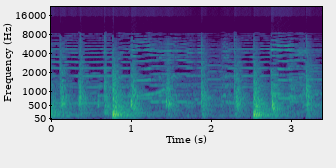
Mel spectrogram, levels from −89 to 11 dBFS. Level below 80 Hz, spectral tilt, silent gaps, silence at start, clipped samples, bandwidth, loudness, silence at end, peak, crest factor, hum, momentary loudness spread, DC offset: -50 dBFS; -6 dB/octave; none; 0 s; under 0.1%; over 20 kHz; -26 LUFS; 0 s; -4 dBFS; 24 dB; none; 12 LU; under 0.1%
